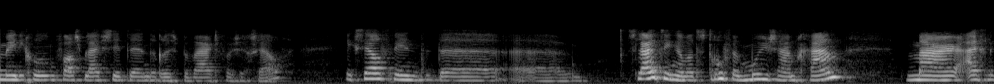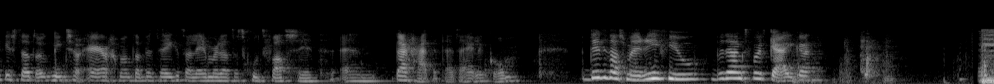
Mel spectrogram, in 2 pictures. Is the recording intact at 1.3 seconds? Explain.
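Yes, the audio is intact at 1.3 seconds, with no dropout, click, distortion or other fault at that moment.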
